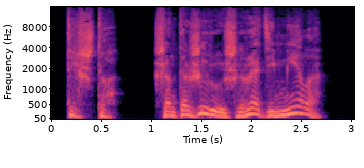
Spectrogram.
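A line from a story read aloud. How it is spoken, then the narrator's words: Loud hiss. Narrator (Russian): прошипел Ирен так, что все это услышали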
